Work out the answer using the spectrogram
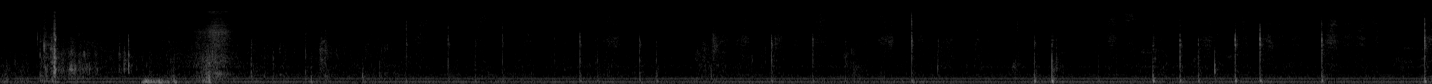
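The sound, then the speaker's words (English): Handwriting with pen on paper: many faint, quick scratchy strokes and small taps run steadily throughout over a low, constant electrical hum. “I'll write it down.”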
